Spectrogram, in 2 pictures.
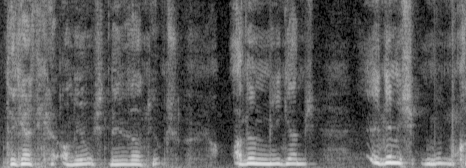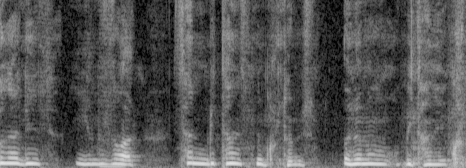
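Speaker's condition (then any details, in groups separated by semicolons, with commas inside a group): Cerebral palsy; school speech difficulty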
